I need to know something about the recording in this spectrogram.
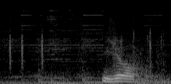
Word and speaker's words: lhobo: Lobo, ou lupo, deu lhobo. Não é? Lino deu lino. Portanto, todas as palavras que existiam em latim, em mirandês, passaram a pronunciar-se com lhe inicial, enquanto que em português se mantiveram com L.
